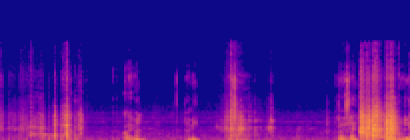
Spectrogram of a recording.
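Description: A person speaking in short, broken-up fragments with pauses between them, the loudest just before the end.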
